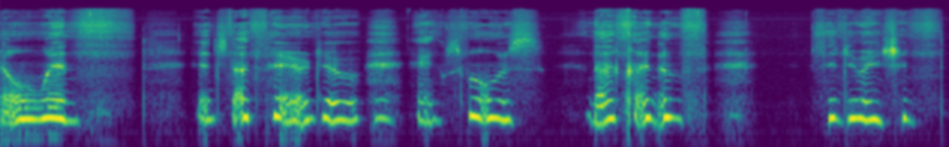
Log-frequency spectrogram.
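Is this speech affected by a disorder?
Yes: cerebral palsy.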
